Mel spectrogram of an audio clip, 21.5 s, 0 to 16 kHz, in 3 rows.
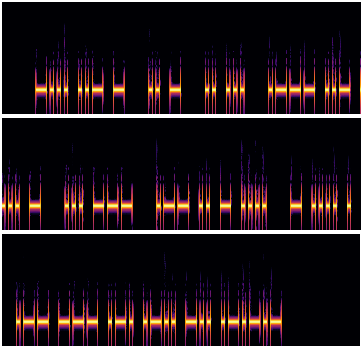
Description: Morse code, heard as a keyed tone, about 17 wpm, 700 Hz. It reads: BUT IT IS JUST SO WITH THE WORLD.
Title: Sentences from Top 200 Words 17wpm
